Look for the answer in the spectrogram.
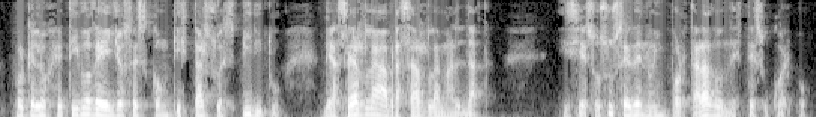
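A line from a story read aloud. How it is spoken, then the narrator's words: Plain answer. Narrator (Spanish): contestó Easton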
